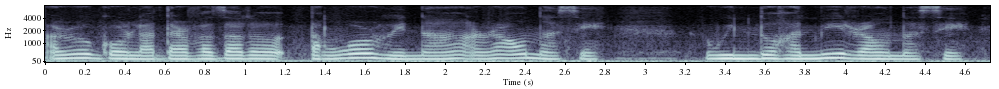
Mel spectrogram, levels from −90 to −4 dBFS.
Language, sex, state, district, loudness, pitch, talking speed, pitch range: Nagamese, female, Nagaland, Kohima, -14 LUFS, 180 Hz, 175 wpm, 175-190 Hz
